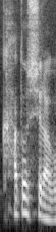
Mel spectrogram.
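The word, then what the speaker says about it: קדוש: 성경에서 말하는 거룩이라는 말은 히브리어로 카도시라고 발음하는 단어인데 이것은 무겁다는 의미가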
